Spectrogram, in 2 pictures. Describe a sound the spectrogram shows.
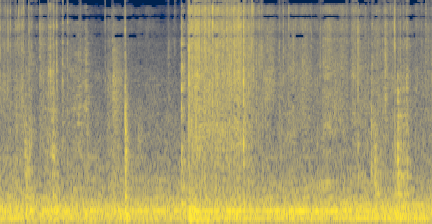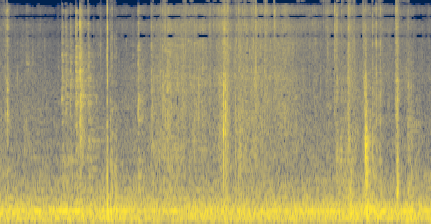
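Metal tongs click and tap against bread rolls and a glass shelf.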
